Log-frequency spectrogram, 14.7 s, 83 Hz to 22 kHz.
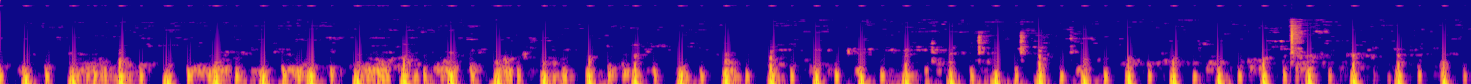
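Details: Self-recorded heartbeat of an adult doing breath-holds and panting: regular, clear heartbeats around 130 a minute with breath and rustling noise mixed in: normal heart sounds with rate changes.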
